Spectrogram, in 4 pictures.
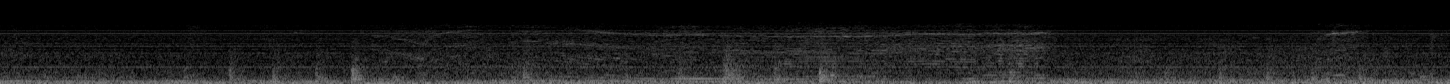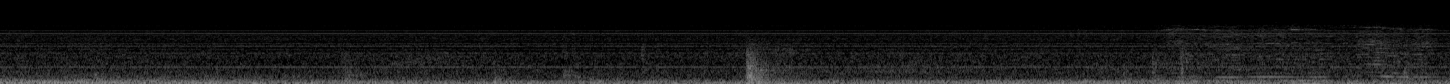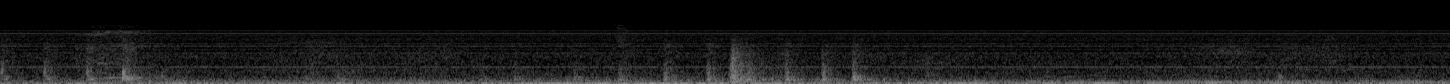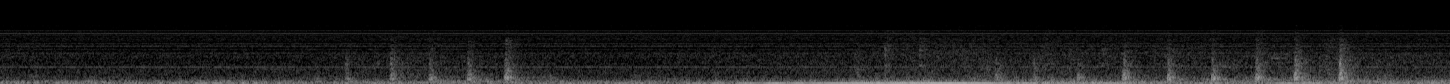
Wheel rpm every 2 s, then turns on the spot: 0, 0, 0, 0, 0, 0, 0, 0, 0, 0, 0, 0, 0, 0, 0, 0, 0, 0, 0, 0, 0, 0, 0, 0, 0, 0, 0, 0, 0.
none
